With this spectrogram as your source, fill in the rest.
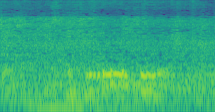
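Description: A Giribaz pigeon gives a short, soft, low cooing call, close by and alone against quiet background noise.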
